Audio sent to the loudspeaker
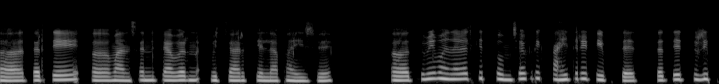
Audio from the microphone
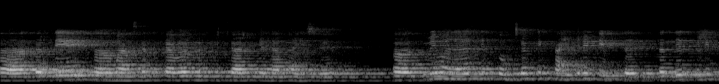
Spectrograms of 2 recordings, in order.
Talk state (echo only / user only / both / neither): echo only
